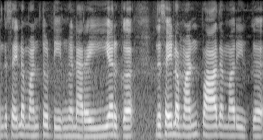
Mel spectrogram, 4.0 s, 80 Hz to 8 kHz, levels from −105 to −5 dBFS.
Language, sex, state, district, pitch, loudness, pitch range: Tamil, male, Tamil Nadu, Chennai, 185 Hz, -18 LUFS, 175-195 Hz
